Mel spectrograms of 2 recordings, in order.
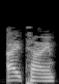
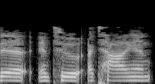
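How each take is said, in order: First: "Italian" with a long first vowel, EYE-talian. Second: Said in the usual way. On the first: Shown as a demonstration. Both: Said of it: "or I should say Italian".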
